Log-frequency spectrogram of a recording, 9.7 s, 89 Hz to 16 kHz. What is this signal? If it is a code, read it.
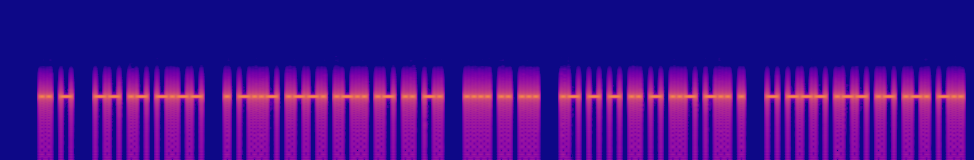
Morse code, heard as a keyed tone, about 34 wpm, 700 Hz. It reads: IT MAY EXPLAIN HIS ATTITUDE TOWARD
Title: Sentences from Top 1300 Words 35wpm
